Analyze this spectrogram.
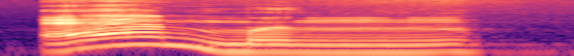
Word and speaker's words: эмн: Следующее слово, пример с буквой Эмн. Эмн. Эмн. Вот этими красными кружочками я обозначаю те неясные гласные, которые при произнесении произносятся, но на письме не отражаются.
